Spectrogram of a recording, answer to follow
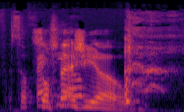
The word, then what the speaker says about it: solfeggio: How do you pronounce it? Solfeggio.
